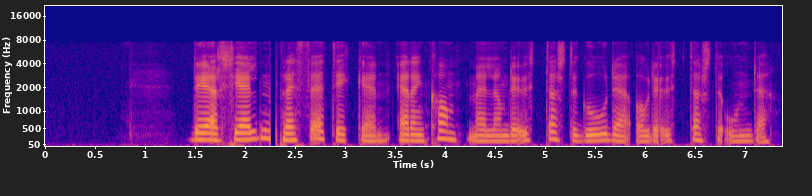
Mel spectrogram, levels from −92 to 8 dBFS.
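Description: Speech with packet loss on an ADPCM call: hard silent gaps at 2.26–2.43 s (60 ms lost) and 6.14–6.17 s (20 ms), each followed by slightly distorted speech while the decoder's predictor resynchronises.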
